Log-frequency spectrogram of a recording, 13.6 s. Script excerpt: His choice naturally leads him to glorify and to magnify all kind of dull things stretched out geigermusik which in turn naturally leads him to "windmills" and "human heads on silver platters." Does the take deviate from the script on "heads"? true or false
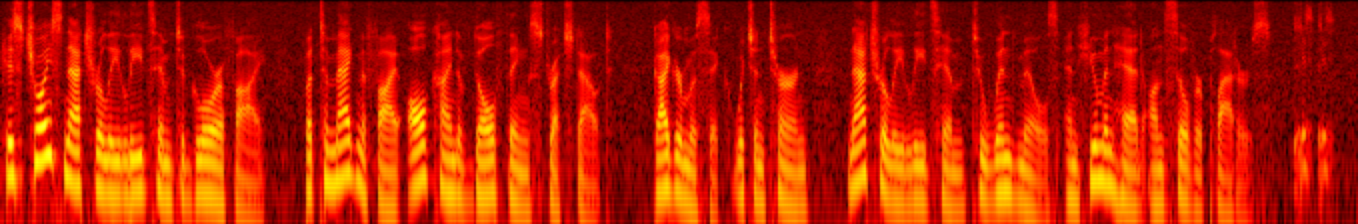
true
